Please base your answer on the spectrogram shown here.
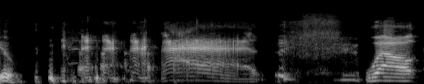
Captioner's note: laughing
